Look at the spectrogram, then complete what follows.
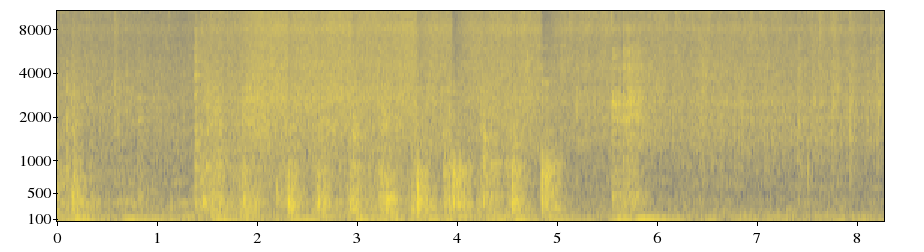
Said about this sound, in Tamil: உருளைக்கிழங்கு முருங்கைக்காய் போட்டு வதக்கலாம்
